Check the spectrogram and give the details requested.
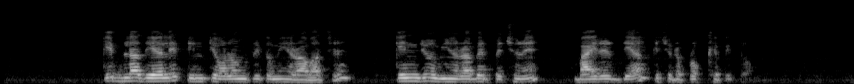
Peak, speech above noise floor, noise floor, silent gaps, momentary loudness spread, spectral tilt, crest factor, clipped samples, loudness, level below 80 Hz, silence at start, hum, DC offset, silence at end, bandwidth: -6 dBFS; 41 dB; -64 dBFS; none; 15 LU; -9 dB/octave; 20 dB; under 0.1%; -25 LUFS; -64 dBFS; 1.05 s; none; under 0.1%; 1.05 s; 5 kHz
